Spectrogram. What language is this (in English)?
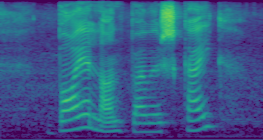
Afrikaans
